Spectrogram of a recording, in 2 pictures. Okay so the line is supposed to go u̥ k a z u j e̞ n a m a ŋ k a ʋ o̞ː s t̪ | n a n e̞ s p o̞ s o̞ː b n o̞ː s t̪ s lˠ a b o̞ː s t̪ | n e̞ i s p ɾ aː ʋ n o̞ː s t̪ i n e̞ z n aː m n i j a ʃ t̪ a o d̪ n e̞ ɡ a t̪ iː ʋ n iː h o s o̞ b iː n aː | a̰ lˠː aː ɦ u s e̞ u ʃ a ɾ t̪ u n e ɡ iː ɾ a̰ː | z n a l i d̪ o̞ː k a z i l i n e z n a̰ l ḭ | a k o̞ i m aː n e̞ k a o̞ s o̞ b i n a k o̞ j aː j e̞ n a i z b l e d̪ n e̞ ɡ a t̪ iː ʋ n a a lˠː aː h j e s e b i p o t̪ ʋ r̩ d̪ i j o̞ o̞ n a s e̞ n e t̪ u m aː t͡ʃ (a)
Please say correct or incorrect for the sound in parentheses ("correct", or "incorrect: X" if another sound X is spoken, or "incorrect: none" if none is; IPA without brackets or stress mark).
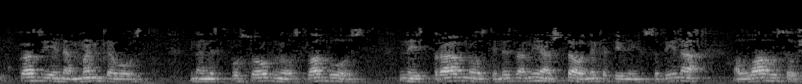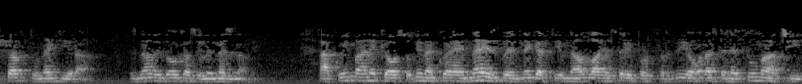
incorrect: i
